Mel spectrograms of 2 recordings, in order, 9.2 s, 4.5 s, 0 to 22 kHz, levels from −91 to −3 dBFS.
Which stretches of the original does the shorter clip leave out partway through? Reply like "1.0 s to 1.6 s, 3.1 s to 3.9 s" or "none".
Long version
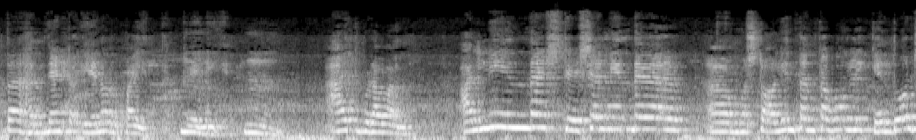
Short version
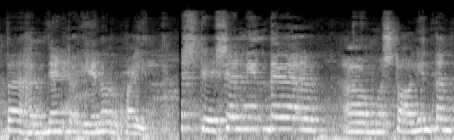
1.8 s to 5.4 s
